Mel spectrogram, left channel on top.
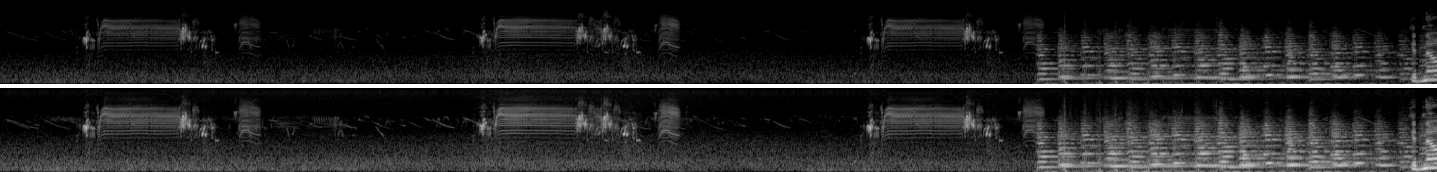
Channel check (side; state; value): left; quieter; 9.1 dB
